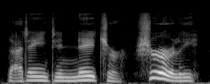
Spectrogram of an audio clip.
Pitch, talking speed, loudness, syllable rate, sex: 180 Hz, 140 wpm, -17 LUFS, 4.4 syllables/s, female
